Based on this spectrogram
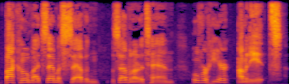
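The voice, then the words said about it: Northern Irish accent. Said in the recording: “I get a bonus point for having the accent ... I'm back in Northern Ireland ... We all speak like this.”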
